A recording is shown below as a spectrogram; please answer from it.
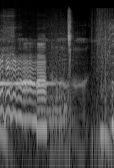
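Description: A cartoon character giggling in quick high repeated bursts over a held musical note, then a short high hiss about a second and a half in.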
